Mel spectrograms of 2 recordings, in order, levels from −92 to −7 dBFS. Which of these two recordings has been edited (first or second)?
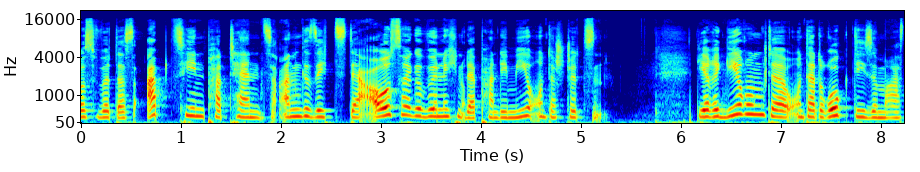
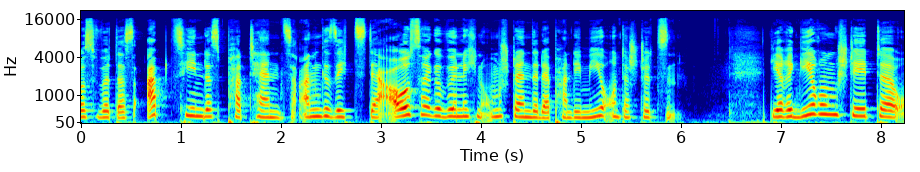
first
